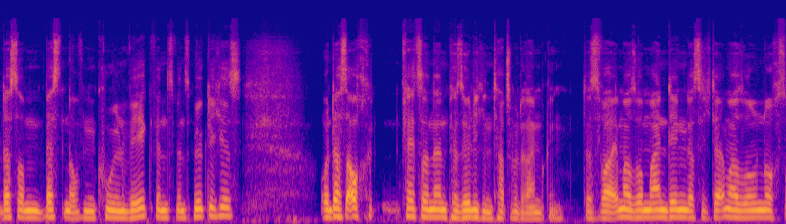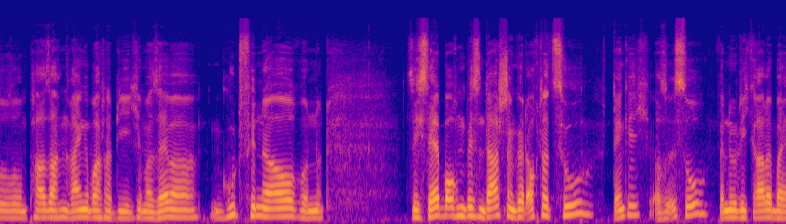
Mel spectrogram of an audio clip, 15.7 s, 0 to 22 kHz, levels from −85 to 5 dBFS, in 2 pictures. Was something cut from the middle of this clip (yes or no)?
no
